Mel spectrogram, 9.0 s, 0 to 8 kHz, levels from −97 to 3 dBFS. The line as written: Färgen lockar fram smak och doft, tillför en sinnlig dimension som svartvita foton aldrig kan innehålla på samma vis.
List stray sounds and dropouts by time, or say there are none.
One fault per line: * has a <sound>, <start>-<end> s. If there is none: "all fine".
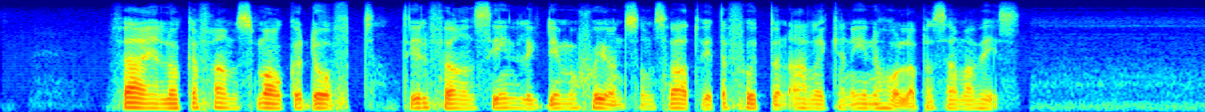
all fine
